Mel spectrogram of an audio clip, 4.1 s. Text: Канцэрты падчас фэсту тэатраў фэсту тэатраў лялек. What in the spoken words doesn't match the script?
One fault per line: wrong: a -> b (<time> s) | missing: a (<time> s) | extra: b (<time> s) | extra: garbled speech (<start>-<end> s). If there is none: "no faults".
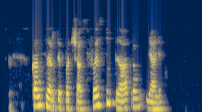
missing: фэсту тэатраў (2.8 s)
